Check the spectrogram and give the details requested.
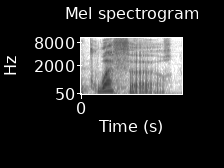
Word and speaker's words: coiffeur: Remember, O-I goes like wa. Quoi. And then E-U-R, heure. Un coiffeur.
